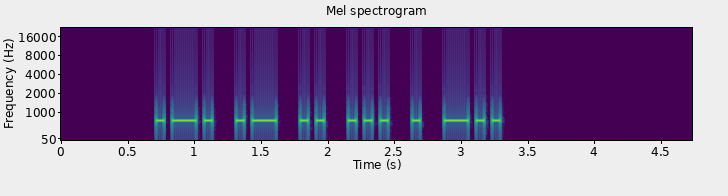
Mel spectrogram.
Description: Morse code, heard as a keyed tone, about 20 wpm, 700 Hz. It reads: RAISED
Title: ED Suffix - Top 100 Words with Base Words 20wpm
